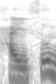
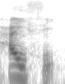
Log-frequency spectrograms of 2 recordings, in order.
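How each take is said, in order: First: The word ends in an u vowel. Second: The word ends in an i vowel. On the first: "bisa dibaca dhammah" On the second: "bisa dibaca kasroh"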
